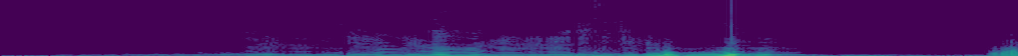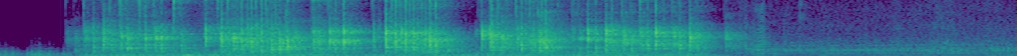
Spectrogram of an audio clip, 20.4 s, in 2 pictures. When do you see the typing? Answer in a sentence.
You can hear the typing from 10.8 to 17.4 s.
